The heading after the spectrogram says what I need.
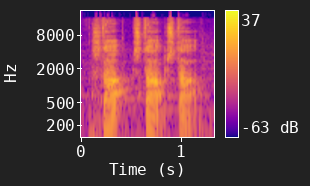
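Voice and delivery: ordinary talk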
